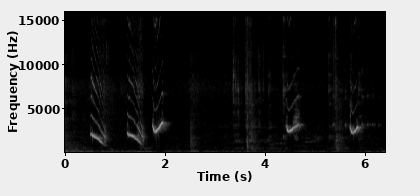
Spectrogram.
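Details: Common iora in breeding condition giving two steeply falling whistled sweeps, then a series of clear rising whistled notes spaced about a second apart, with faint clicks and a low hum underneath.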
